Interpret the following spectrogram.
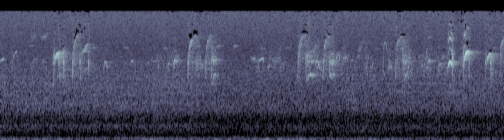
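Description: Faint birdsong: small birds chirping in short, quick calls that come in scattered runs over a soft steady hiss, a little louder near the end.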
